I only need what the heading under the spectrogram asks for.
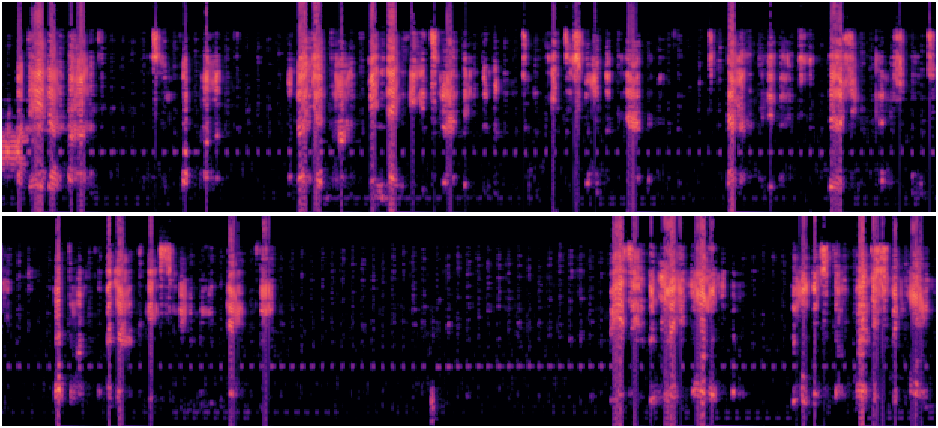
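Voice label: dialect collection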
